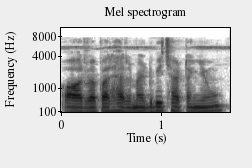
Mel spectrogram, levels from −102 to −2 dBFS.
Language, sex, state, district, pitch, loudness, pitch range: Garhwali, male, Uttarakhand, Tehri Garhwal, 115 Hz, -18 LUFS, 110-120 Hz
